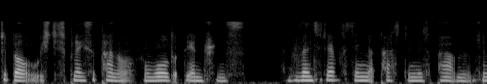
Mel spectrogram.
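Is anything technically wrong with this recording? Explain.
Yes, there are two faults.

Speex codec damage runs throughout the speech. This CELP coder models the voice with too few bits for the excitation signal, so the voice sounds noisy and hoarse with plainly audible coding damage, which fits a bitrate near 16.8 kbps.

VoIP packet loss concealed by the speech codec occurs from 1.23 to 1.37 s. About 120 ms of packets went missing, which fits six 20 ms frames. The decoder extended its last pitch and filter at falling gain, so the voice smears into a fading buzzy tone or coloured noise.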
